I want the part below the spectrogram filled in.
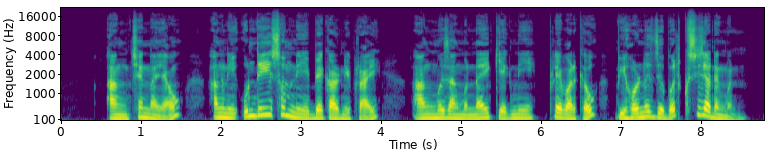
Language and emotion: Bodo, happy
